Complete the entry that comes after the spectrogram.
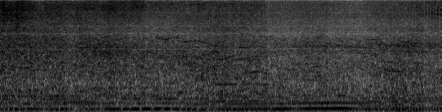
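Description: Demolition derby car engines running and revving, a loud steady engine drone that shifts a little in pitch.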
